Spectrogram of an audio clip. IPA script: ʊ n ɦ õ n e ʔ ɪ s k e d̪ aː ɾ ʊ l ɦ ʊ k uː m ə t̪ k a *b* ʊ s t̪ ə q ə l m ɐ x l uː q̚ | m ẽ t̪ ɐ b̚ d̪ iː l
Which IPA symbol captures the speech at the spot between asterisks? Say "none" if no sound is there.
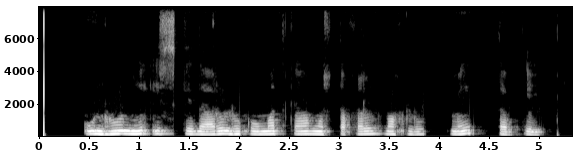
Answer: m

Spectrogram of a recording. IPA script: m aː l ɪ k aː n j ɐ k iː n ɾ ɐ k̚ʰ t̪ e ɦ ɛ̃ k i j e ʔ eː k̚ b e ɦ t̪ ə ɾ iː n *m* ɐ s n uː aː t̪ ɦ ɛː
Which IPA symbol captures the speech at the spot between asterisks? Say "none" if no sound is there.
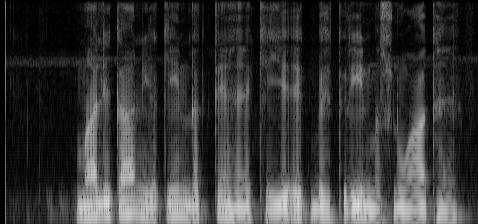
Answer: m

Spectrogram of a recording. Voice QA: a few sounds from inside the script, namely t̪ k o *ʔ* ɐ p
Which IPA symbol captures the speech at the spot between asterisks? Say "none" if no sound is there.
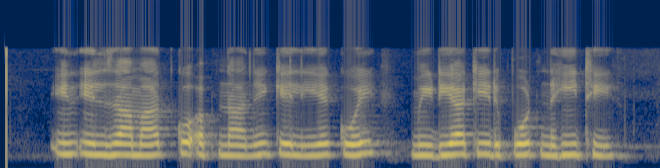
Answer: ʔ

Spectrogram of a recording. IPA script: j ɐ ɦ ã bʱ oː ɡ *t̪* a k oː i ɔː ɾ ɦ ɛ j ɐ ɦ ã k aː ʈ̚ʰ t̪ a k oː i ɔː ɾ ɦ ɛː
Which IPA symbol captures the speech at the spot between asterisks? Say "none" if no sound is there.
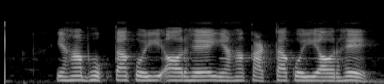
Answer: t̪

